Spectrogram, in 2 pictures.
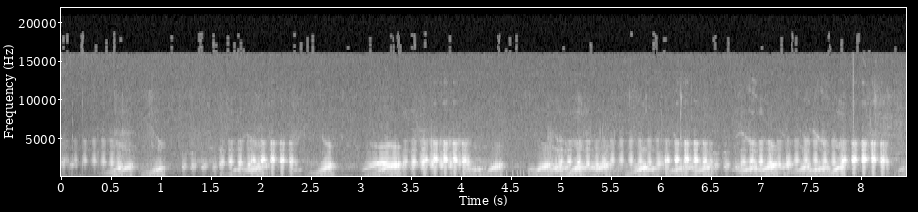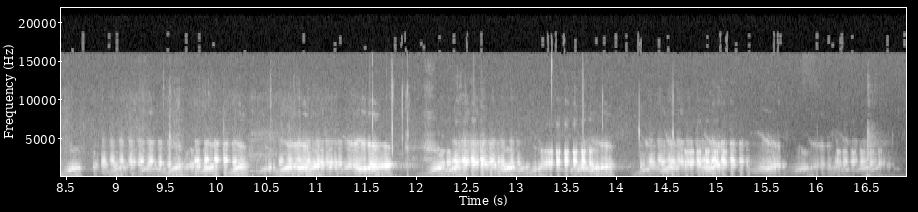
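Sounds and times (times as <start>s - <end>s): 
dense chorus of frogs croaking: 0.0s - 16.8s.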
